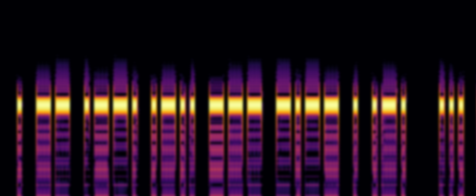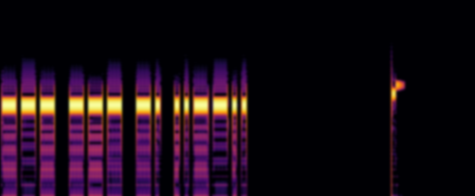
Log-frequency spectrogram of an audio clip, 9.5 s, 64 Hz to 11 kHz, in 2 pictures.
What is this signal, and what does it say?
Morse code, heard as a keyed tone, about 25 wpm, 700 Hz. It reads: EMPLOYER SOON?
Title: Sentences from Top 1600 Words 25wpm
